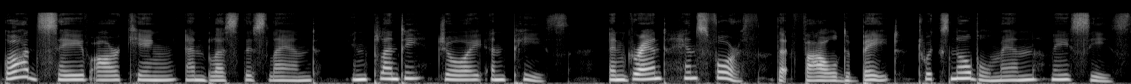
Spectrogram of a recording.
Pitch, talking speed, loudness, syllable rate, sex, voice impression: 215 Hz, 120 wpm, -18 LUFS, 3.3 syllables/s, female, very feminine, very adult-like, very middle-aged, very thin, slightly relaxed, slightly weak, slightly dark, very soft, clear, slightly fluent, very cute, very intellectual, refreshing, very sincere, very calm, very friendly, very reassuring, unique, very elegant, very sweet, slightly lively, very kind, slightly sharp, very modest, light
